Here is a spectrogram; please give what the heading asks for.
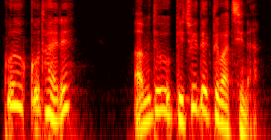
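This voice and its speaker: A man's voice: sits high, big pitch swings, brisk, gravelly, dark tone, husky, no echo, studio quality, exaggerated voice. A man playing a sceptical, mocking young village man in a cartoon ghost story, teasing and dismissive. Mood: doubtful. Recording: music behind the voice.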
